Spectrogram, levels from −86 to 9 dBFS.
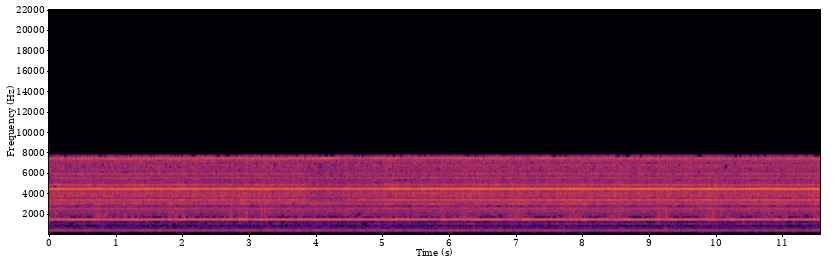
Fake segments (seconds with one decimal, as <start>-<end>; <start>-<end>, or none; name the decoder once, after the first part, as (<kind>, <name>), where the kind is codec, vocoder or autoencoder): none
